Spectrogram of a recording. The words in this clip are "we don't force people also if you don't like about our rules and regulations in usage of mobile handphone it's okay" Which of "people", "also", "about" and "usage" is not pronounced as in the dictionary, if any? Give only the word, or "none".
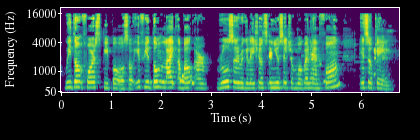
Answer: usage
